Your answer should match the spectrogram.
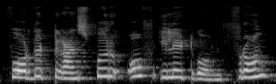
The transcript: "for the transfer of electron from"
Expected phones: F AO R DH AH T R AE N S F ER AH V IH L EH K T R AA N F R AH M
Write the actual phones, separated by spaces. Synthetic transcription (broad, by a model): F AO R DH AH T R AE N S P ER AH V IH L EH T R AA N F R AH M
